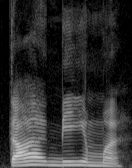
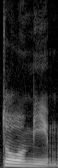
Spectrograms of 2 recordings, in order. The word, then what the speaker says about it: томим: Тамим. Тамим. Again, or this poor or is very frequently without stress, and we pronounce this poor or as a. Тамим, not томим, yeah?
